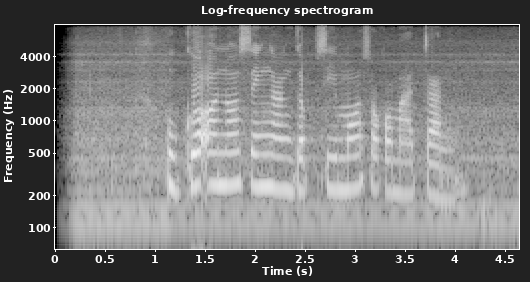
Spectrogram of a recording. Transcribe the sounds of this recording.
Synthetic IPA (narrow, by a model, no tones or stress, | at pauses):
ʔuɡ̥ɔ̤ɔnɔsɪŋːaŋɡəp̚simɔsɔkɔmat͡ʃan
